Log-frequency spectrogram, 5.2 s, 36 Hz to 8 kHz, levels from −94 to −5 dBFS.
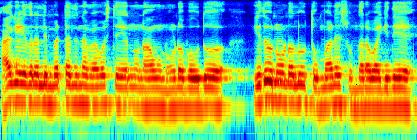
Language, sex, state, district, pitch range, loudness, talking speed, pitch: Kannada, male, Karnataka, Koppal, 130-150 Hz, -14 LUFS, 115 wpm, 135 Hz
